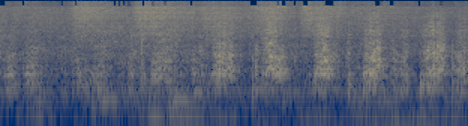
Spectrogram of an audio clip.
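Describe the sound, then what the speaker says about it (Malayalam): A spoon stirs mashed banana jam in a pan over the heat, giving a soft, continuous scraping and rubbing with a gentle sizzle, close by and steady for several seconds. "ഇനി നന്നായി ഇളക്കി"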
